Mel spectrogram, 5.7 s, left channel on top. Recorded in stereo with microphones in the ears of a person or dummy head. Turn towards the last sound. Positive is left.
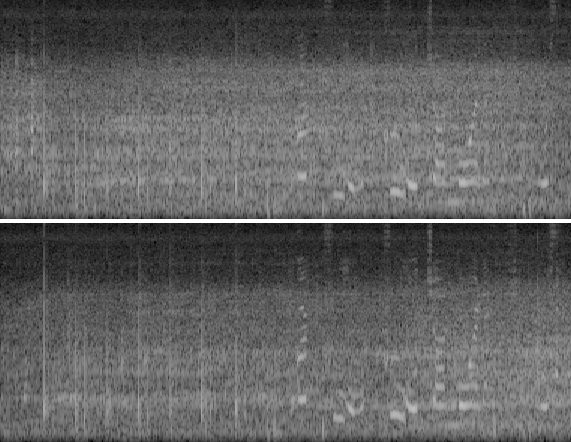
turn(degrees=-10)  # may be behind; listen again after turning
